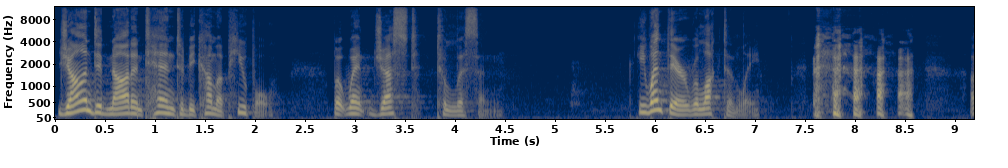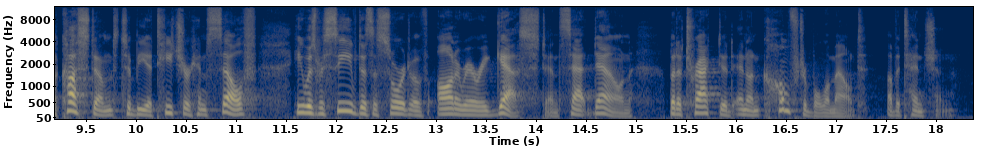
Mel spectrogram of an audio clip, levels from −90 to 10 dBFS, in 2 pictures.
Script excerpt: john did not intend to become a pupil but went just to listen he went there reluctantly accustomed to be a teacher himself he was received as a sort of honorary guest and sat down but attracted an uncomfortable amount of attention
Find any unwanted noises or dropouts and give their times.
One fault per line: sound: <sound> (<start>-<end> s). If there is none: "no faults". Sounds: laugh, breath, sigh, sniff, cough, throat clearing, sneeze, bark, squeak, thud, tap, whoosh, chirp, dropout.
sound: laugh (7.6-8.6 s)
